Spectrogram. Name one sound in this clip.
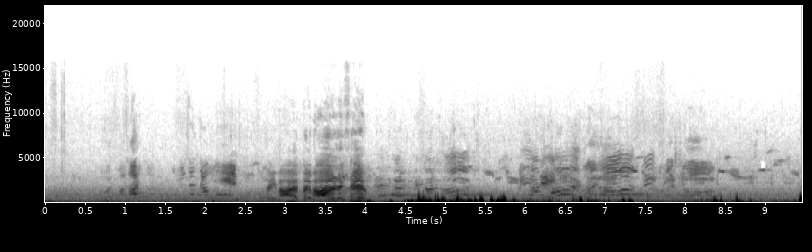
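Young players shout to each other in the distance outdoors.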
